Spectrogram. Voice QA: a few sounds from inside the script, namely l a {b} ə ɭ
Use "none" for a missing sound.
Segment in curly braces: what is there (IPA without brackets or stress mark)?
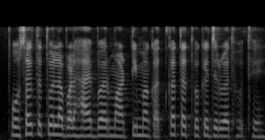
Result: b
